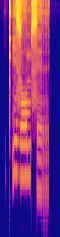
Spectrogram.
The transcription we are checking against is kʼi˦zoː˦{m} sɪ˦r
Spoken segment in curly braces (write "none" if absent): m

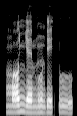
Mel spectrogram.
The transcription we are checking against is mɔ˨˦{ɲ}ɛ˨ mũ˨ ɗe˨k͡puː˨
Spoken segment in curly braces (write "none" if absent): ɲ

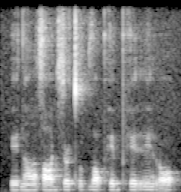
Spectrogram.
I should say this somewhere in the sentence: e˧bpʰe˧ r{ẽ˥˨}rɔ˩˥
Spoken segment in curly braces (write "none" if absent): ẽ˥˨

